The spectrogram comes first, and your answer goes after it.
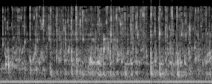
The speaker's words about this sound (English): I have my any day deep dish filled with water.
